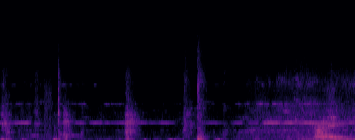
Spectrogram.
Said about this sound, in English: hold on, I'm just gonna see if he'll chill on the vacuum real quick.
